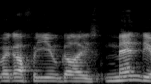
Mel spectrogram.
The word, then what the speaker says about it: Mendy: got for you guys mendy or monday is probably how it's supposed to be pronounced the center back from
